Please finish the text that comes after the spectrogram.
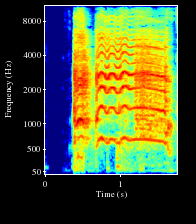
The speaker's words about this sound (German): Und dann äh, äh fuhren wir in Ferien und kamen nach vier Wochen zurück und das Ding krähte.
